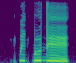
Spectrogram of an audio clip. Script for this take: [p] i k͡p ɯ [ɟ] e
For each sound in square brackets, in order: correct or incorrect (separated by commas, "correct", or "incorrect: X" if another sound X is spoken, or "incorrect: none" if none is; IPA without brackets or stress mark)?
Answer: incorrect: k͡p, incorrect: d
